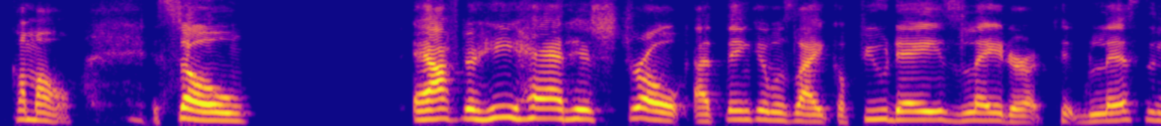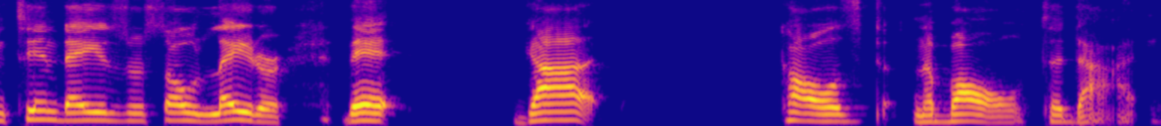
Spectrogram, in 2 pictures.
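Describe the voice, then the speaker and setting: A woman host giving an inspirational devotional talk in a fast, exhorting, preachy manner. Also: lowish voice, no echo, clean studio sound.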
